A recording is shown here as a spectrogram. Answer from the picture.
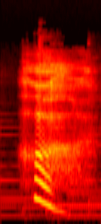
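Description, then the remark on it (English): A person performs a dragon's drawn-out yawn after it stretches at bedtime, starting with a sudden loud intake and sliding down in pitch into a breathy fade, over a faint steady background hum. “Then the dragon stretched and yawned.”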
